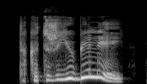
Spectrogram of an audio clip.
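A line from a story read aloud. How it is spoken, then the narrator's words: Exclaimed. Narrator (Russian): воскликнул Филарх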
